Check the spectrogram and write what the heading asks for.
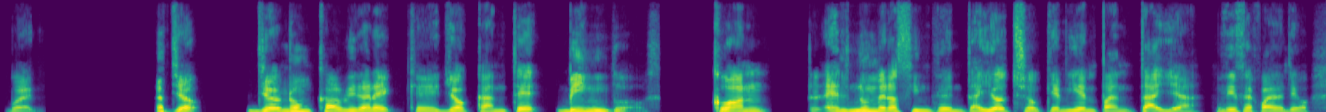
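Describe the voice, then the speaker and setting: A man telling a lively anecdote in a documentary interview, with salty language and acted-out shouts. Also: medium pitch, measured pace, no room sound, studio quality.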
